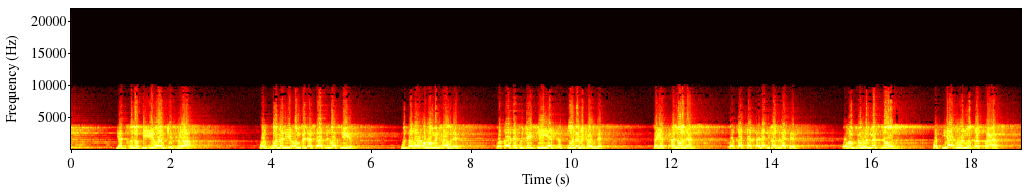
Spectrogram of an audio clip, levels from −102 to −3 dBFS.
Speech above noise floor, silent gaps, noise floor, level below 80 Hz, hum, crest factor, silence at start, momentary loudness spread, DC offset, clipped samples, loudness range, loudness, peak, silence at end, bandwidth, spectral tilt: 35 dB; none; -49 dBFS; -66 dBFS; none; 14 dB; 0 s; 18 LU; under 0.1%; under 0.1%; 2 LU; -15 LUFS; -2 dBFS; 0 s; 9.2 kHz; -4 dB/octave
